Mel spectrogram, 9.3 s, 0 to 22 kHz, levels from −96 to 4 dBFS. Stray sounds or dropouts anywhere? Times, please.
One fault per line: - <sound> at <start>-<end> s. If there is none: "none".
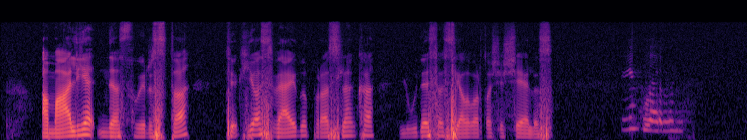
- laugh at 7.8-8.7 s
